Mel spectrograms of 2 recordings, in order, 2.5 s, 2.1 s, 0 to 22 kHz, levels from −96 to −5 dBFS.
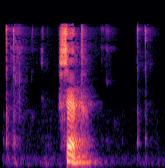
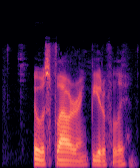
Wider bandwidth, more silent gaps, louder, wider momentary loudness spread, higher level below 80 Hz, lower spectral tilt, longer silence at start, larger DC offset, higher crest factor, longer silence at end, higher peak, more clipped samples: first, 12.5 kHz vs 8 kHz; neither; first, -15 LUFS vs -25 LUFS; first, 26 LU vs 11 LU; about the same, -60 dBFS vs -60 dBFS; second, -2.5 dB/octave vs -5.5 dB/octave; first, 0.9 s vs 0.5 s; neither; about the same, 22 dB vs 22 dB; first, 1.15 s vs 0.2 s; first, 0 dBFS vs -4 dBFS; neither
